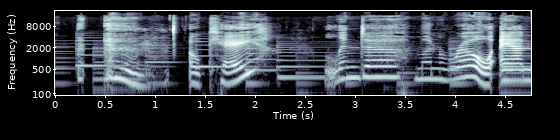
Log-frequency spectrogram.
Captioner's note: clears throat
